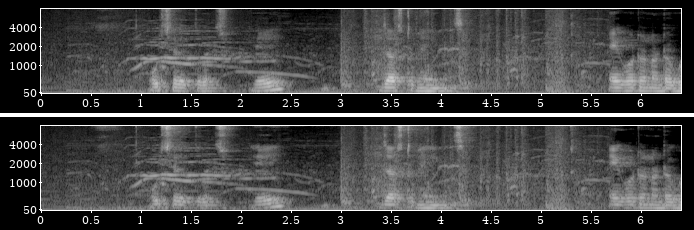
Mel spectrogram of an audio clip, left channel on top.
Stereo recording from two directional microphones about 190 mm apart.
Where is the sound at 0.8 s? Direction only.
Centre (ahead or behind).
